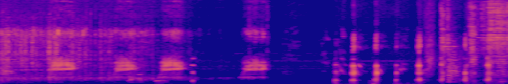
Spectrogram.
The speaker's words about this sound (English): I heard a duck. Uh, it's duck. It was a duck. Quack.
